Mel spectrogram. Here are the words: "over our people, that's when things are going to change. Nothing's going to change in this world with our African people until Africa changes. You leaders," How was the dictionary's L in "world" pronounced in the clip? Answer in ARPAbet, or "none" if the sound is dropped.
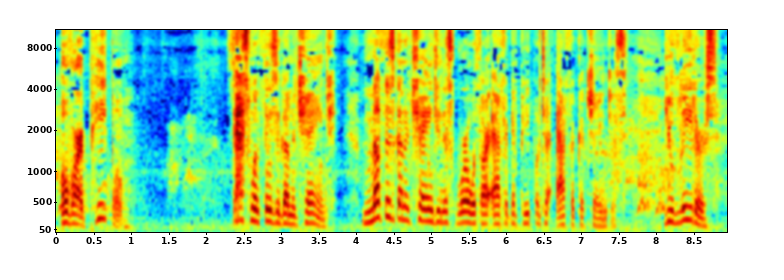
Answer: L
